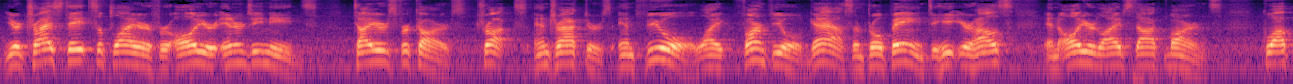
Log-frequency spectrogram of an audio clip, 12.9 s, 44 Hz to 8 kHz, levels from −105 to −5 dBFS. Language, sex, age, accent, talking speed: English, male, 50-69, American, 150 wpm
